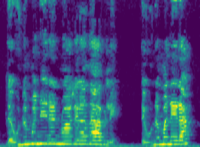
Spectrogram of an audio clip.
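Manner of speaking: normal talking voice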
